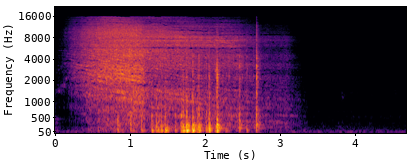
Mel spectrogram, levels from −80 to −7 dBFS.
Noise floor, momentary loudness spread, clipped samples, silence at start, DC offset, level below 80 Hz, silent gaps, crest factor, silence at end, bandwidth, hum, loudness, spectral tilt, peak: -64 dBFS; 13 LU; under 0.1%; 0.15 s; under 0.1%; -36 dBFS; none; 24 dB; 1.55 s; 16 kHz; none; -22 LUFS; -2.5 dB/octave; -2 dBFS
